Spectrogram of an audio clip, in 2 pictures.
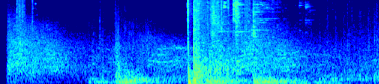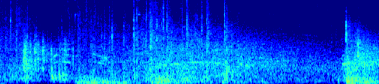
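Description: Explosions rumble in the distance.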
